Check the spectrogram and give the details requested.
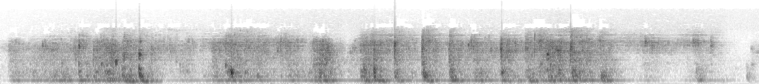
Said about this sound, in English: There's the sink. Some hot water. There, that's it. Wash rag around the sink bowl.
